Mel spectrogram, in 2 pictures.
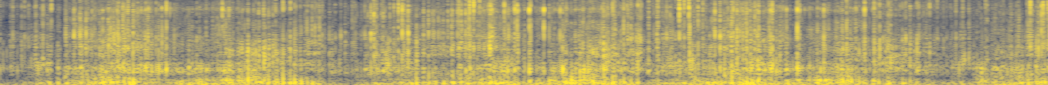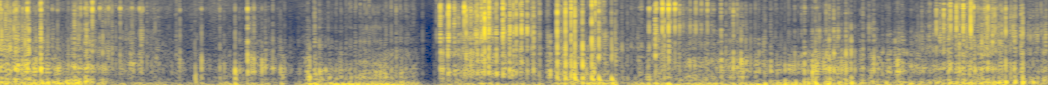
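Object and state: Embossed leather wallet.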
